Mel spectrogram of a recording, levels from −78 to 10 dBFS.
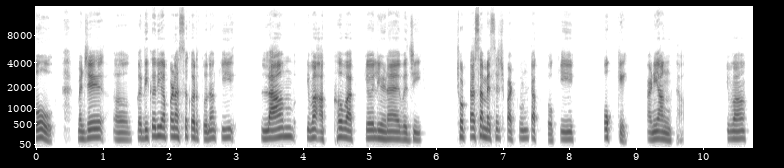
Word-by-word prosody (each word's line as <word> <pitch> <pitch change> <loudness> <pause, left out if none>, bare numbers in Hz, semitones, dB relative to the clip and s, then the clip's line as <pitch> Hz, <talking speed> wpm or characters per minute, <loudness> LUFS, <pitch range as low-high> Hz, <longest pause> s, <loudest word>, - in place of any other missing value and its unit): हो. 170 - +6 0.6
म्हणजे 170 +4 +5 0.3
अ, 140 - -7 0.3
कधी-कधी 170 +5 +1
आपण 195 0 +3
असं 195 +2 0
करतो 165 -5 -1
ना 170 - -1
की 175 -1 -3 0.4
लांब 180 +5 +5 0.2
किंवा 175 +1 +3
अख्खं 190 +1 -1
वाक्य 165 0 +2
लिहिण्याऐवजी 150 -3 +1 0.6
छोटासा 195 +3 +3
मेसेज 175 -2 0
पाठवून 165 0 -3
टाकतो 125 -7 -5
की 145 -1 -1 0.5
ओके - - -2 0.3
आणि 145 +1 +2
अंगठा. 135 -4 0 0.7
किंवा 155 +1 0
165 Hz, 130 wpm, -25 LUFS, 150-185 Hz, 0.7 s, हो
